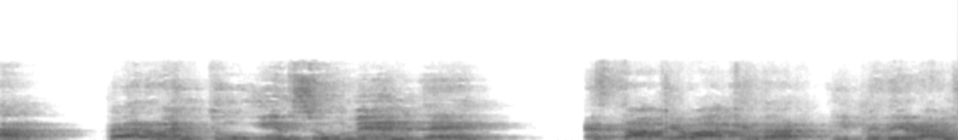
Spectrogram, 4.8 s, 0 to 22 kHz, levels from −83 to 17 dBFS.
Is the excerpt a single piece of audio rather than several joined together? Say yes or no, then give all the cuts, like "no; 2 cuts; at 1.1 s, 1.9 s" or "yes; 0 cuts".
no; 1 cut; at 3.3 s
